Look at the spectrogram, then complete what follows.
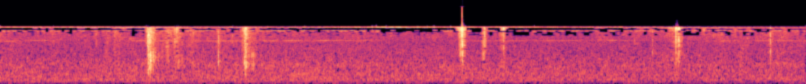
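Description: Steady rainforest background hiss, with a few short, sharp clicks or snaps standing out about one and a half, two and a half, four and a half and nearly seven seconds in.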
